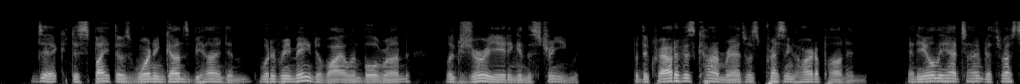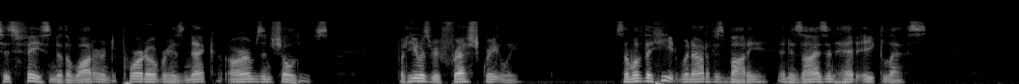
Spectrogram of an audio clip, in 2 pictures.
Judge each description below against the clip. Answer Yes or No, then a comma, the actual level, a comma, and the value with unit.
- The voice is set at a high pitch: No, low, 115 Hz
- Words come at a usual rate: No, fast, 215 wpm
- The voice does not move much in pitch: No, average, 3.5 semitones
